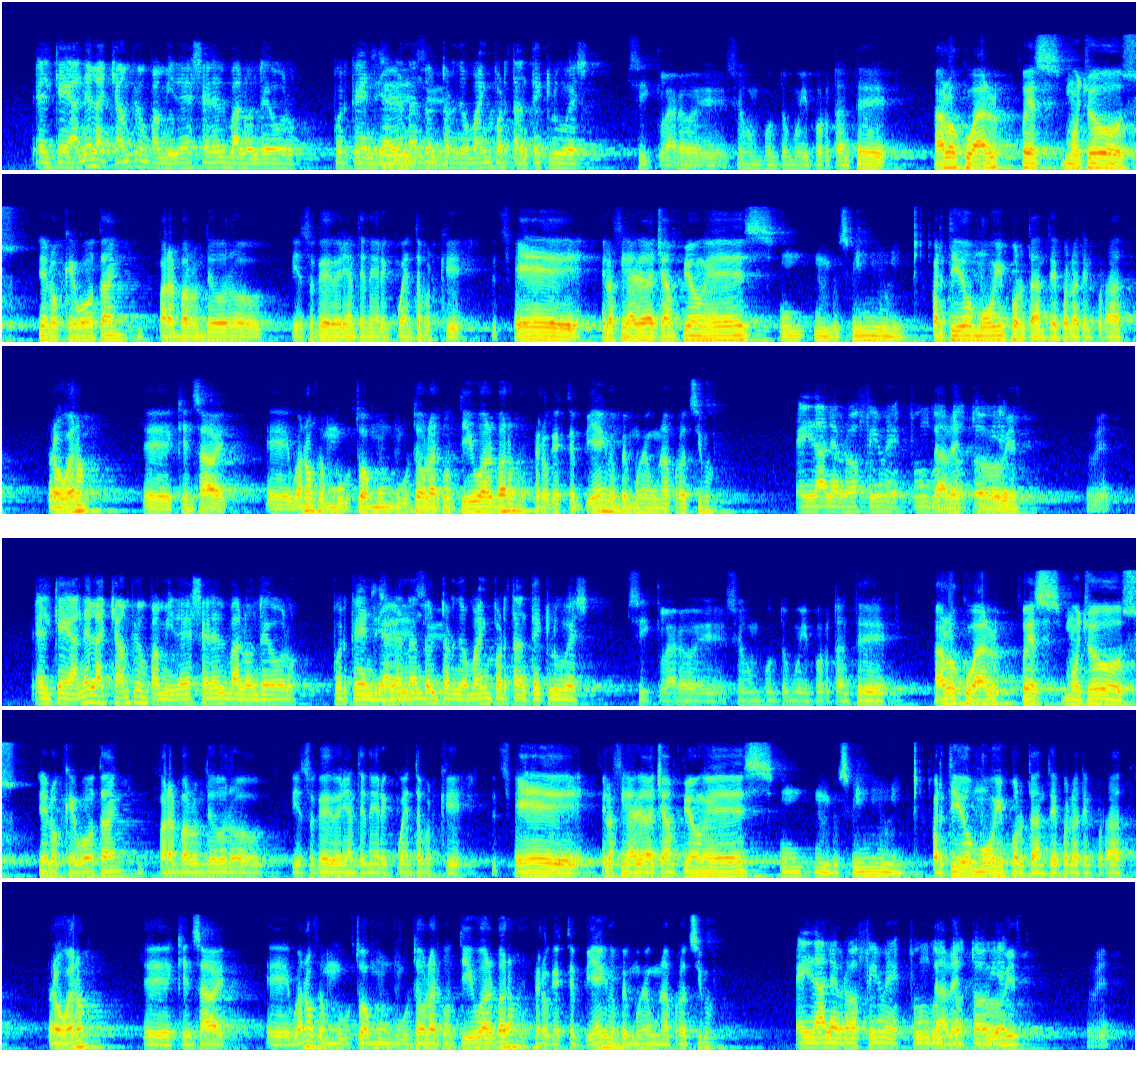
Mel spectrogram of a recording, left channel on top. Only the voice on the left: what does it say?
sí,
sí.
Sí, claro, eh, ese es un punto muy importante, a lo cual, pues, muchos de los que votan para el Balón de Oro pienso que deberían tener en cuenta porque eh, la final de la Champions es un, un- es un partido muy importante para la temporada. Pero bueno, eh, quién sabe. Eh, bueno, fue un gusto, un gusto hablar contigo, Álvaro. Espero que estés bien. Nos vemos en una próxima.
Dale,
todo
bien. Todo bien.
